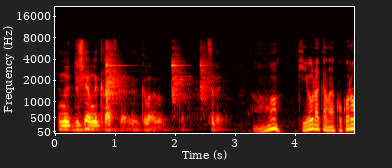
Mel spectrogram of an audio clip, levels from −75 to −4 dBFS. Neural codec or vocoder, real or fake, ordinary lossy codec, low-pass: none; real; none; none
